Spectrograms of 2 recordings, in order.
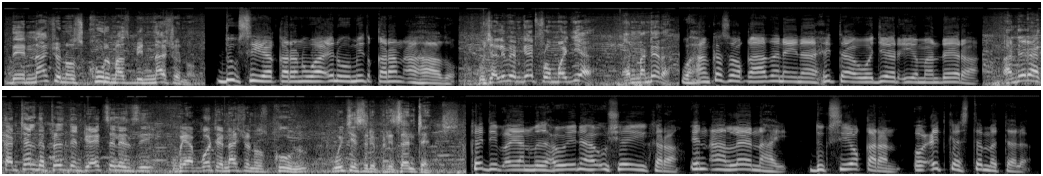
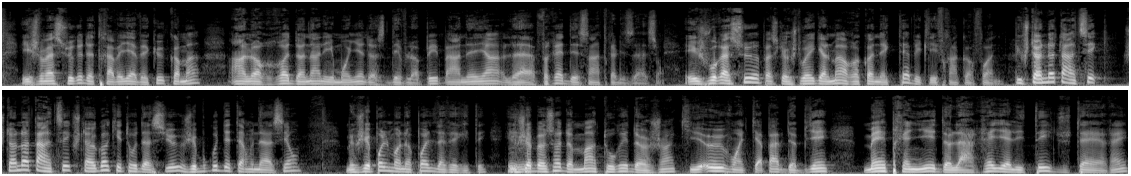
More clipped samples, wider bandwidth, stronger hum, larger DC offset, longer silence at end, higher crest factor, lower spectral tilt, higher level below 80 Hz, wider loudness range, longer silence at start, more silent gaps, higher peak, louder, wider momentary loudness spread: neither; about the same, 17 kHz vs 17 kHz; neither; neither; first, 0.15 s vs 0 s; about the same, 16 dB vs 16 dB; second, -4 dB/octave vs -6.5 dB/octave; second, -46 dBFS vs -38 dBFS; about the same, 3 LU vs 4 LU; about the same, 0 s vs 0 s; neither; second, -4 dBFS vs 0 dBFS; second, -20 LUFS vs -16 LUFS; second, 7 LU vs 12 LU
